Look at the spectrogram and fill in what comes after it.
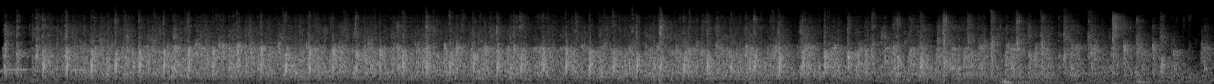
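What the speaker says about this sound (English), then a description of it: "ask the faculty to stand up and ask you for a round of applause for the faculty" Sustained applause from an audience honoring the faculty at a medical school white coat ceremony, dense steady clapping that holds for the full stretch before tapering slightly near the end.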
